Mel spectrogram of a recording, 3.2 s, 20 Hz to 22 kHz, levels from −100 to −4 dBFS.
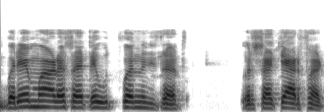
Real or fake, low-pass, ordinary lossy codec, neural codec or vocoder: real; 7.2 kHz; none; none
